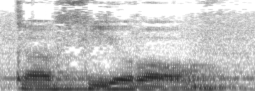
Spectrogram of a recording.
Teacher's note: seperti f bahasa Indonesia, f kafiro, ada tiupan angin di bibirnya, kafiro, seperti baca f, sehingga menghasilkan angin ketika mengucapkan v tersebut.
